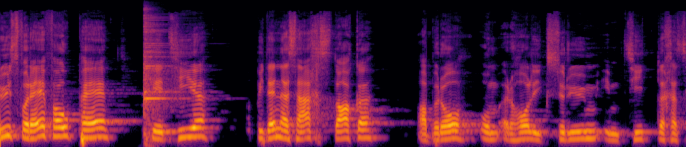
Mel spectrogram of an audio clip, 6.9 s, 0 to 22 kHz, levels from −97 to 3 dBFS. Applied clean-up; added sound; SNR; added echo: classical method Wiener filter.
